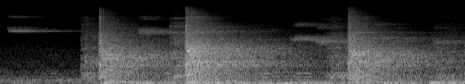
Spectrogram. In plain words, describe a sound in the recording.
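A squash ball smacks hard against the walls, ringing out in an echoing court.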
